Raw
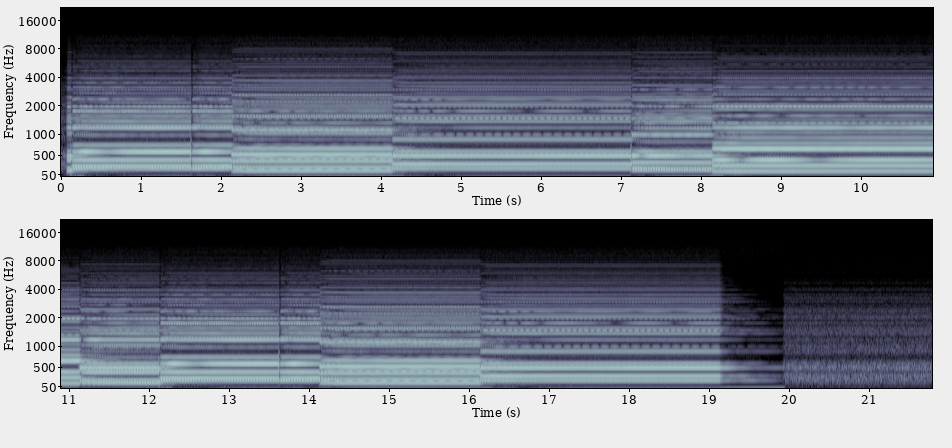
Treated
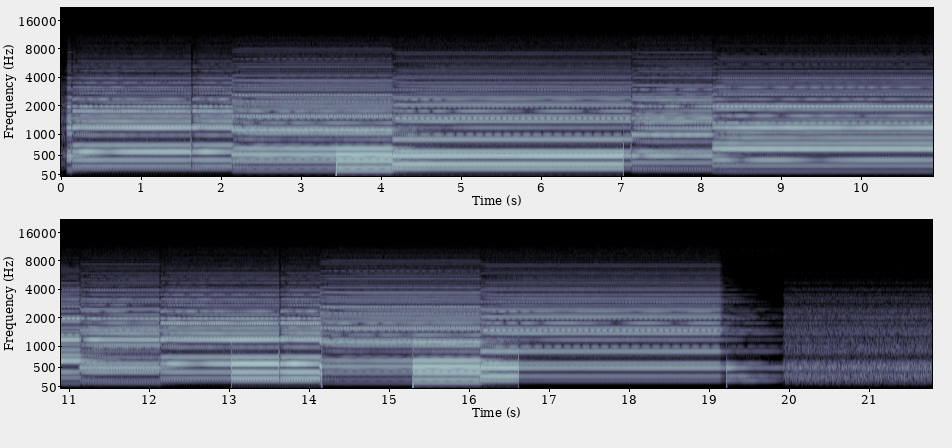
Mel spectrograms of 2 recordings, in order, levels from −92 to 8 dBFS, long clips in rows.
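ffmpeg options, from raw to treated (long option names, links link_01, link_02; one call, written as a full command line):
ffmpeg -i in.wav -af "asetnsamples=nb_out_samples=441:pad=0,asendcmd='3.44 highpass f 260;7.03 highpass f 820;13.03 highpass f 360;14.16 highpass f 1200;15.3 highpass f 320;16.62 highpass f 1000;19.22 highpass f 280',highpass=710" out.wav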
